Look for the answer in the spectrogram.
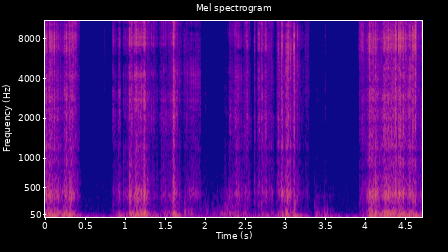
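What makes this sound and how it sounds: A thin dark earpick scratches inside the right ear of an orange silicone fake ear mounted on a white block of dry floral foam, digging through the crumbly foam packed into the ear canal. Bursts of dry, crackly scraping come in four clusters with near-silent gaps between them, carrying a low rumble under a bright, gritty texture.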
